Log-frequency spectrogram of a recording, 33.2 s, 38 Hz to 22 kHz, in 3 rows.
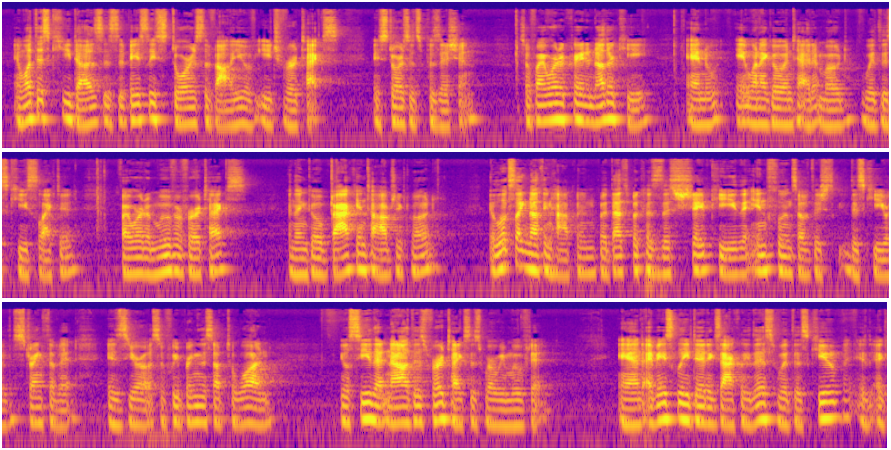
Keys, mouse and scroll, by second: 1.2 Tab, 6.4 Tab, 8.4 Tab, 12.2 g, 15.2 Tab.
